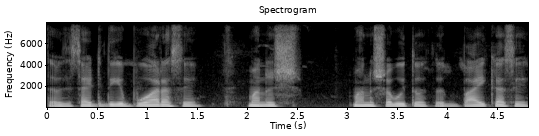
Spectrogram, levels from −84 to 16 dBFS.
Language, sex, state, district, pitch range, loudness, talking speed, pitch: Bengali, female, Tripura, Unakoti, 110-120 Hz, -15 LUFS, 125 wpm, 115 Hz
